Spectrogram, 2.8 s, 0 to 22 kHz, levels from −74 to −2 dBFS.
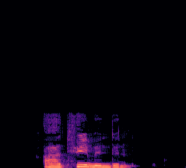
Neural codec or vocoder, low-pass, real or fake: none; 7.2 kHz; real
